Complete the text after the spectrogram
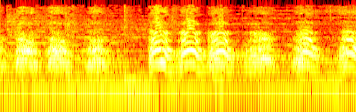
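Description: Stray dogs in Sarajevo bark in a rapid, continuous run of about nine loud barks over a steady low rumble, with no voices.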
